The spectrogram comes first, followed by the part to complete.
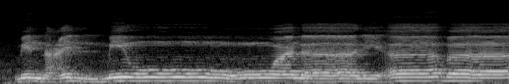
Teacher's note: Min ilmi wala li abaihim. Maka kita memasukkan ia, tanwin itu, ke dalam huruf waw dengan dengung. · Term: idgham ma'al gunnah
